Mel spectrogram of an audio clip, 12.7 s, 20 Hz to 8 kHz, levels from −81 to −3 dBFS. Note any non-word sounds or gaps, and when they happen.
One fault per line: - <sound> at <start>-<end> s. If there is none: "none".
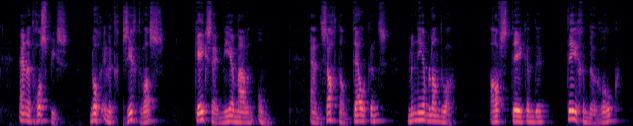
- dropout at 2.4-2.5 s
